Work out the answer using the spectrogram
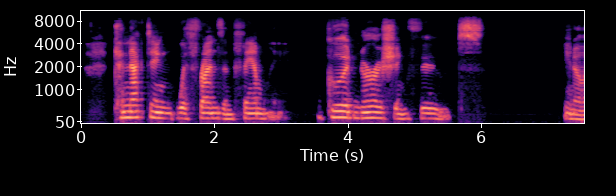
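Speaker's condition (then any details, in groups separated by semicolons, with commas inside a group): No condition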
